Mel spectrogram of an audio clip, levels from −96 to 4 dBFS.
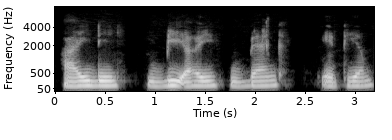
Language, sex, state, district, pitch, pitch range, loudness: Bengali, male, West Bengal, Malda, 125 Hz, 120-130 Hz, -16 LUFS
